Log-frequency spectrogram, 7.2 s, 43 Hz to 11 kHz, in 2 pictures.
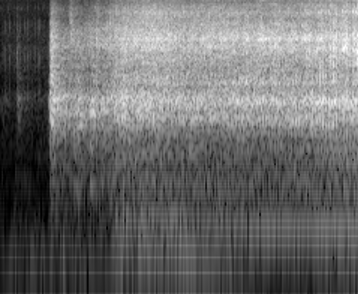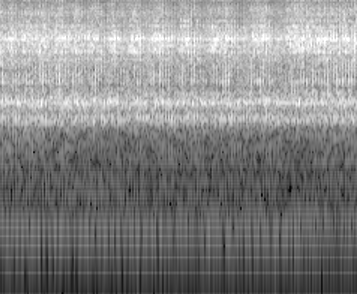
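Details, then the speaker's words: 2006 Ford Ranger 4.0L SOHC, about 230,000 km: catches and idles with a light, quick tick over a steady hum, seemingly from the head/valvetrain; source unknown. "my little range here developed a bit of a ticking noise and without getting too invasive the first thing I want to try as it feels like it's in the head it sounds like it's in the valvetrain anyway"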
